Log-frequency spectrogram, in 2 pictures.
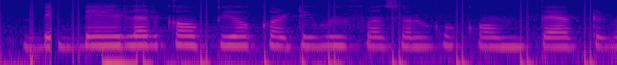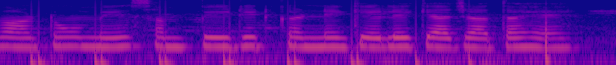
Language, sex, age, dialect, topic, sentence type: Hindi, female, 25-30, Hindustani Malvi Khadi Boli, agriculture, statement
